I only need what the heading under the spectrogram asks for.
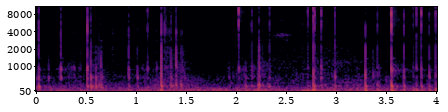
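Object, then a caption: Plastic pod cap on a glass water bottle. Long nails scratch and tap the ridged top of a plastic scent pod capping a clear glass bottle partly filled with water. Quick, dry clicks with bright edges sit over a soft, low rustling scratch. The taps stop short with no ring, at a quiet level.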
